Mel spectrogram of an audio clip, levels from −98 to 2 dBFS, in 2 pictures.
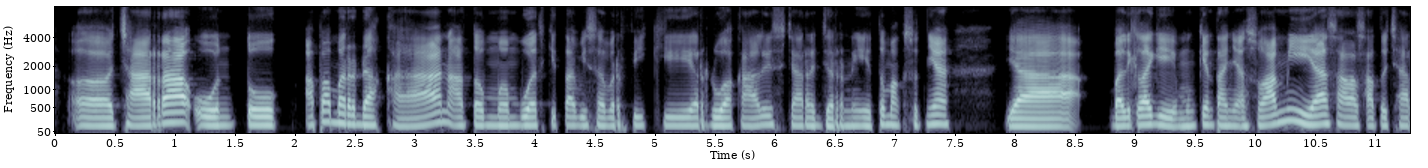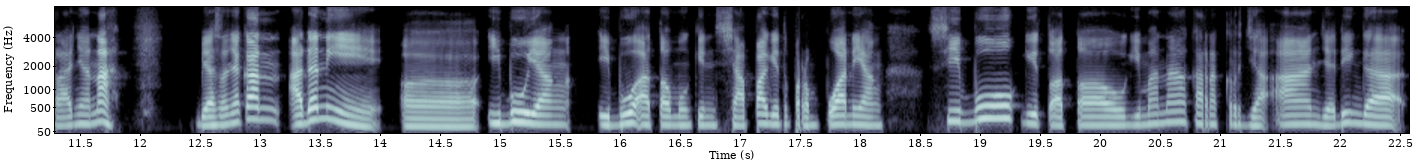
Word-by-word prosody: eee, 140 Hz, -1 st, +1 dB
cara 160 Hz, +8 st, +5 dB
untuk 150 Hz, -1 st, 0 dB, 0.2 s
apa, 155 Hz, +8 st, -3 dB
meredakan 160 Hz, -1 st, -1 dB
atau 150 Hz, -3 st, -3 dB
membuat 150 Hz, 0 st, -2 dB
kita 150 Hz, +1 st, -7 dB
bisa 145 Hz, 0 st, -5 dB
berpikir 145 Hz, 0 st, -5 dB
dua 145 Hz, -1 st, 0 dB
kali 145 Hz, +2 st, -5 dB
secara 145 Hz, -2 st, -6 dB
jernih 145 Hz, 0 st, -4 dB
itu 140 Hz, +4 st, -6 dB
maksudnya, 160 Hz, +2 st, -2 dB, 0.5 s
ya 135 Hz, -2 st, +4 dB, 0.3 s
balik 145 Hz, +1 st, 0 dB
lagi, 160 Hz, -3 st, +2 dB
mungkin 140 Hz, +4 st, -4 dB
tanya 145 Hz, -2 st, -2 dB
suami 170 Hz, +8 st, 0 dB
ya, 170 Hz, +2 st, +3 dB
salah 150 Hz, -4 st, -2 dB
satu 140 Hz, 0 st, -5 dB
caranya. 145 Hz, +4 st, -3 dB
Nah, 210 Hz, +1 st, +6 dB, 0.7 s
biasanya 160 Hz, +5 st, +2 dB
kan 250 Hz, -3 st, +6 dB
ada 175 Hz, +8 st, +6 dB
nih, 170 Hz, -, +2 dB
eee, 130 Hz, +1 st, -1 dB
ibu 190 Hz, +2 st, +3 dB
yang 165 Hz, -2 st, +2 dB, 0.3 s
ibu 165 Hz, +5 st, +3 dB
atau 155 Hz, -1 st, +1 dB
mungkin 150 Hz, 0 st, -5 dB
siapa 150 Hz, +5 st, 0 dB
gitu, 165 Hz, 0 st, -2 dB
perempuan 155 Hz, +2 st, +1 dB
yang 155 Hz, -2 st, 0 dB, 0.4 s
sibuk 260 Hz, +6 st, +1 dB
gitu 175 Hz, -1 st, -2 dB
atau 150 Hz, +1 st, 0 dB
gimana 180 Hz, +6 st, -3 dB
karena 175 Hz, -1 st, -3 dB
kerjaan, 165 Hz, +1 st, -2 dB
jadi 150 Hz, +4 st, -2 dB
enggak 165 Hz, -5 st, +3 dB
150 Hz, 130 wpm, -23 LUFS, 145-170 Hz, 0.7 s, Nah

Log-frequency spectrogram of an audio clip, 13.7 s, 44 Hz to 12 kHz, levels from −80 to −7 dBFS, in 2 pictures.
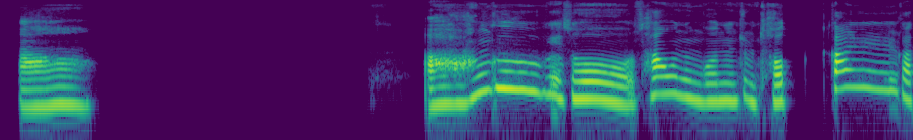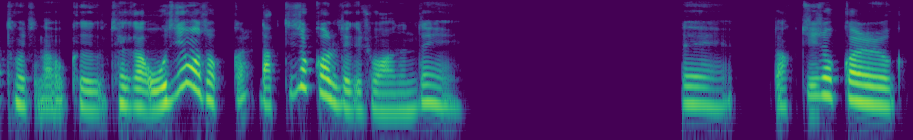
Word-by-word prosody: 아. 175 Hz, +1 st, 0 dB, 2.5 s
아 -, -, +4 dB
한국에서 265 Hz, -, +3 dB
사오는 265 Hz, -5 st, +2 dB
거는 210 Hz, 0 st, -1 dB
좀 215 Hz, -2 st, -5 dB
젓갈 335 Hz, -, 0 dB
같은 225 Hz, -4 st, -2 dB
거 185 Hz, -, -3 dB
있잖아요. -, -, -9 dB
그 155 Hz, -3 st, -6 dB
제가 175 Hz, -3 st, -1 dB
오징어 300 Hz, -, +3 dB
젓갈, 215 Hz, -6 st, -6 dB
낙지 180 Hz, -, -6 dB
젓갈도 285 Hz, -, +2 dB
되게 160 Hz, -2 st, -5 dB
좋아하는데 155 Hz, +4 st, -7 dB, 1.7 s
네. 185 Hz, 0 st, -7 dB, 0.3 s
낙지 -, -, -7 dB
젓갈 210 Hz, -9 st, +2 dB
그 -, -, -24 dB
210 Hz, 205 characters per minute, -24 LUFS, 180-275 Hz, 2.5 s, 아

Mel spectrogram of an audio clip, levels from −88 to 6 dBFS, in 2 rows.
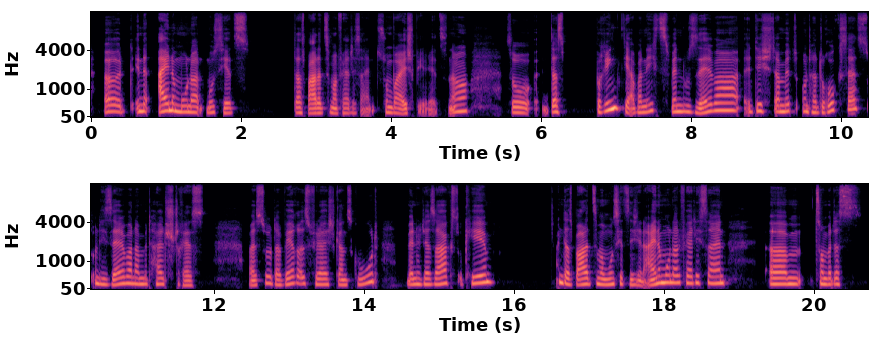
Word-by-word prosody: äh, 215 Hz, 0 st, +1 dB
d -, -, -15 dB
in 230 Hz, +1 st, +2 dB
einem 235 Hz, +1 st, +7 dB
Monat 205 Hz, -3 st, +1 dB
muss 185 Hz, +1 st, -5 dB
jetzt 170 Hz, -1 st, -4 dB, 0.6 s
das 180 Hz, -1 st, -1 dB
Badezimmer 165 Hz, +1 st, +1 dB
fertig 165 Hz, 0 st, -8 dB
sein.“ -, -, -11 dB
Zum 190 Hz, -, -3 dB
Beispiel 165 Hz, -1 st, -2 dB
jetzt, -, -, -13 dB
ne, 230 Hz, +2 st, +1 dB, 0.5 s
so, 185 Hz, -2 st, 0 dB
das 210 Hz, -7 st, -2 dB, 0.4 s
bringt 295 Hz, -, +7 dB
dir -, -, 0 dB
aber 190 Hz, -, -1 dB
nichts, 235 Hz, +6 st, -3 dB
wenn 215 Hz, +1 st, +2 dB
du 220 Hz, -, 0 dB
selber, 240 Hz, +8 st, +2 dB
äh, -, -, -6 dB
dich 235 Hz, +1 st, -2 dB
damit 225 Hz, +2 st, 0 dB
unter 210 Hz, -4 st, -2 dB
Druck 230 Hz, +9 st, -1 dB
setzt 320 Hz, +2 st, -3 dB
und 230 Hz, -, -1 dB
dich 190 Hz, -2 st, -2 dB
selber 215 Hz, +5 st, +2 dB
damit 205 Hz, +1 st, -2 dB
halt 200 Hz, 0 st, -2 dB
stresst, 160 Hz, -5 st, -7 dB, 0.5 s
weißt 165 Hz, +3 st, -4 dB
du? 230 Hz, -, 0 dB
Da 175 Hz, -4 st, -3 dB
wäre 220 Hz, +4 st, 0 dB
es 215 Hz, -, -4 dB
vielleicht 190 Hz, -1 st, -2 dB
ganz 175 Hz, -1 st, -3 dB
gut, 235 Hz, +10 st, -2 dB, 0.4 s
wenn 190 Hz, -, 0 dB
du 200 Hz, -, +1 dB
dir 195 Hz, -1 st, -1 dB
sagst: 215 Hz, +4 st, 0 dB
„Okay, 245 Hz, +3 st, +2 dB, 0.9 s
das 210 Hz, -8 st, +3 dB
Badezimmer 200 Hz, +2 st, +2 dB
muss 195 Hz, +3 st, 0 dB
jetzt 215 Hz, -, -4 dB
nicht 180 Hz, -1 st, -2 dB
in 160 Hz, -, -2 dB
einem 195 Hz, +8 st, +4 dB
Monat 250 Hz, -1 st, +3 dB
fertig 240 Hz, -1 st, -1 dB
sein, 235 Hz, -1 st, +1 dB, 0.6 s
ähm, 205 Hz, 0 st, +4 dB, 0.2 s
sondern 200 Hz, -1 st, +1 dB
das 205 Hz, +3 st, -5 dB
205 Hz, 180 wpm, -23 LUFS, 185-230 Hz, 0.9 s, einem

